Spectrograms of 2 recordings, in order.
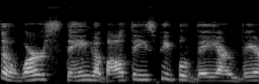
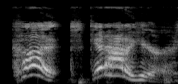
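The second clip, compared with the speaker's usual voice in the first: mock dismissal; 8 semitones higher than usual. Shooing Roger off.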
